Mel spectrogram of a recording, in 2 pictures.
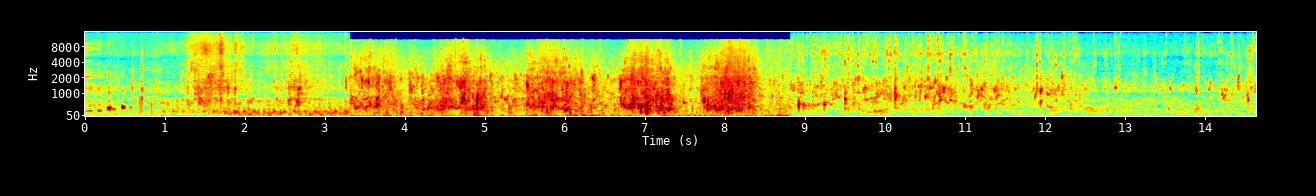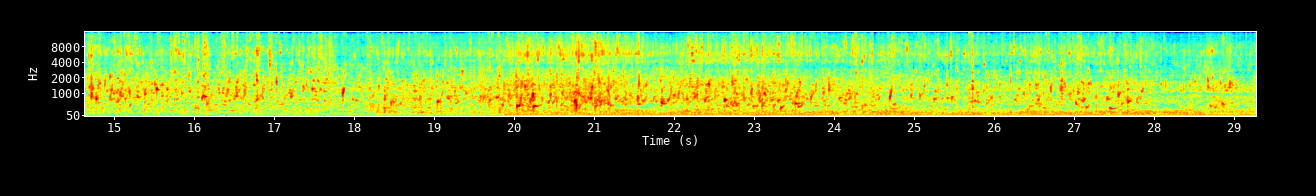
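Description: River water flowing over a shallow riffle, a steady babbling wash. It is louder and more uneven for the first several seconds, then settles.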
